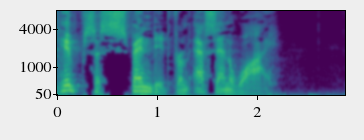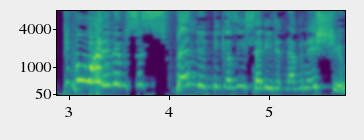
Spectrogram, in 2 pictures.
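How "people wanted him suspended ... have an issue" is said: high, loud squawk of disbelief; outraged high-pitched repeat; incredulous outburst. Real, not acted. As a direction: yell it high in exasperated disbelief. Incredulous at outrage over announcer.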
